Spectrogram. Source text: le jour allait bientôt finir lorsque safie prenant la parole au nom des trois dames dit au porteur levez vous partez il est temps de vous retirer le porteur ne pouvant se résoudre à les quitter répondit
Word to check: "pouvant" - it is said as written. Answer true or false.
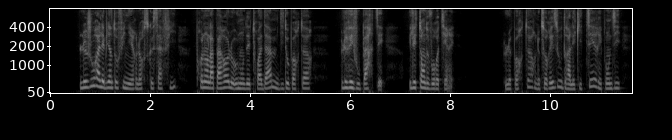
false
